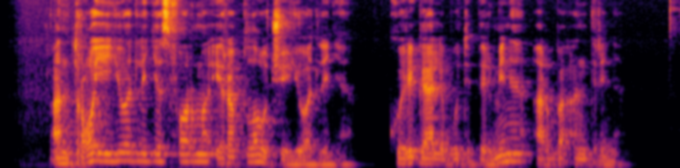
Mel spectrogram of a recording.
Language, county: Lithuanian, Vilnius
